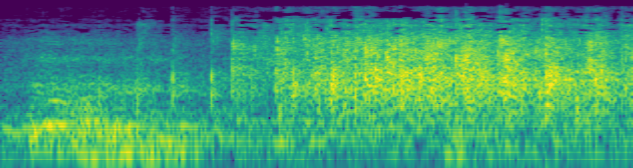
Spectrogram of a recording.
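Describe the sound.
Audience clapping at a Buddhist Lotus Sutra dharma gathering: a few scattered claps grow into dense, steady applause that holds through to the end.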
